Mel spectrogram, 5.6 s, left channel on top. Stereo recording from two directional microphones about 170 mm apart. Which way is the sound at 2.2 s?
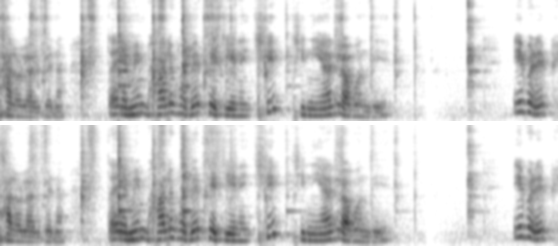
15° right (ahead or behind).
